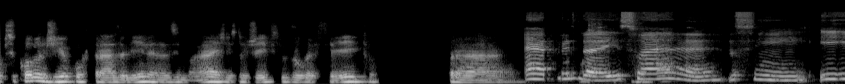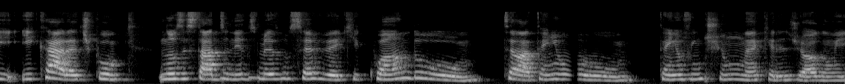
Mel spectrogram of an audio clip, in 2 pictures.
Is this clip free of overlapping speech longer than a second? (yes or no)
yes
